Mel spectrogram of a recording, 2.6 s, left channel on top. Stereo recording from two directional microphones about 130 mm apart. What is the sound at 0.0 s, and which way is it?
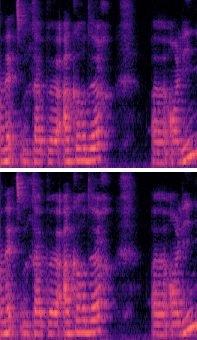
Speech, 10° left (ahead or behind).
